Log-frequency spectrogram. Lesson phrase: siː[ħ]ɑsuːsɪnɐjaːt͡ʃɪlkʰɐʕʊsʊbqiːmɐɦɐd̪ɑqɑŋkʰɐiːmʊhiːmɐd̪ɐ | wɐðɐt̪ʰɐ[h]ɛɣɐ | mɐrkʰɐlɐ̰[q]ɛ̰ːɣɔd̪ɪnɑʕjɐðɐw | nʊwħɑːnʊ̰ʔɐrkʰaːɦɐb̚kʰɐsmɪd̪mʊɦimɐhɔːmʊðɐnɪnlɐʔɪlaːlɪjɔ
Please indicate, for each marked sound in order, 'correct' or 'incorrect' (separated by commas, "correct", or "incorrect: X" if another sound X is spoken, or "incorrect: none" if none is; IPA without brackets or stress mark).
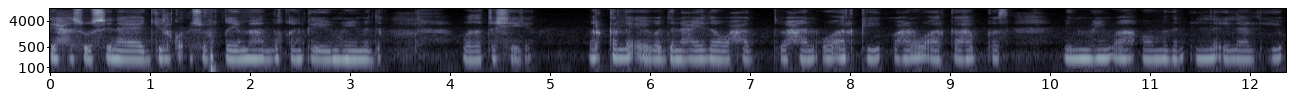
correct, incorrect: ʃ, incorrect: ʔ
